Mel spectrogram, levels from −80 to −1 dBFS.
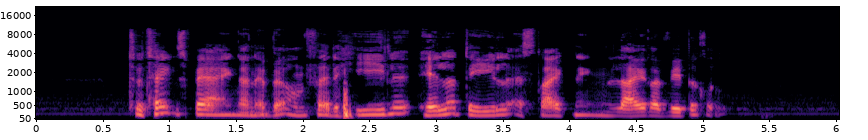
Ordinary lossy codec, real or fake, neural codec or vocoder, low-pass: MP3, 96 kbps; real; none; 9.9 kHz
